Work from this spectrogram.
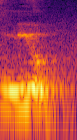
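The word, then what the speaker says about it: μ: This is the Greek letter and we are pronouncing it as mu.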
